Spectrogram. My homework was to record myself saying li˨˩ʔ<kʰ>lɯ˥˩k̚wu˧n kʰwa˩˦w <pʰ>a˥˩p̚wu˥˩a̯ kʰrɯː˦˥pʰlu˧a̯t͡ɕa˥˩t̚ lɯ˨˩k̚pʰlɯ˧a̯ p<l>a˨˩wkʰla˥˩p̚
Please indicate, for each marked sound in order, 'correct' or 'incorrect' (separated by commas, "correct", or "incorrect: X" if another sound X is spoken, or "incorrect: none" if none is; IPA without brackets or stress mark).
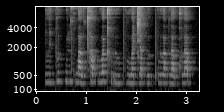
incorrect: k, incorrect: tʰ, correct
